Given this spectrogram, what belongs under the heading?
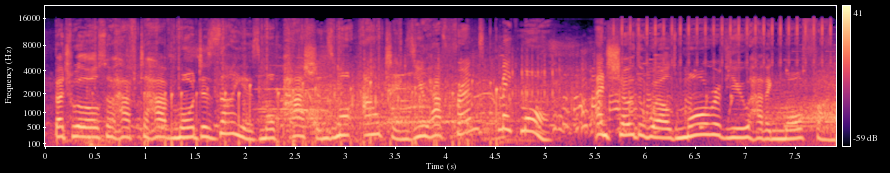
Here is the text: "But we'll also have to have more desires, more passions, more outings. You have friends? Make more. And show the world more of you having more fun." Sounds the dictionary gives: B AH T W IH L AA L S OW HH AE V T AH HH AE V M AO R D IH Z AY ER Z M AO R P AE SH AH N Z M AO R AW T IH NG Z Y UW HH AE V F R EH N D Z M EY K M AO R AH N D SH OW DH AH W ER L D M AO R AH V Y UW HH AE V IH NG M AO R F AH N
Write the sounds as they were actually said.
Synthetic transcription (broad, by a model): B AH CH W IH L AA L S OW HH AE F T AH V M AO R D IH Z AY ER Z M AO R P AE SH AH N Z M AO R AW T IH NG Z Y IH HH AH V F R EH N D Z M EY K M AO R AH N SH OW DH AH W ER L D M AO R AH V Y UW HH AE V IH NG M AO R F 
